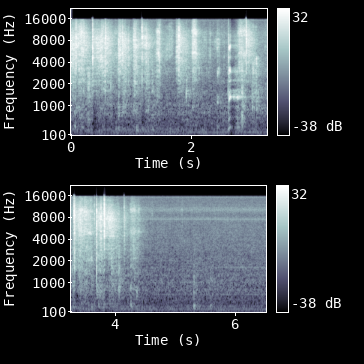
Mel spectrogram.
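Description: A French bulldog's claws and body scrabbling and rubbing against a molded shell chair seat as it wriggles and rolls: a rapid run of scratchy scuffs that stops about four and a half seconds in.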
